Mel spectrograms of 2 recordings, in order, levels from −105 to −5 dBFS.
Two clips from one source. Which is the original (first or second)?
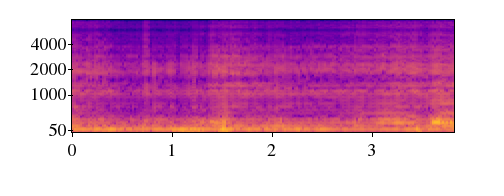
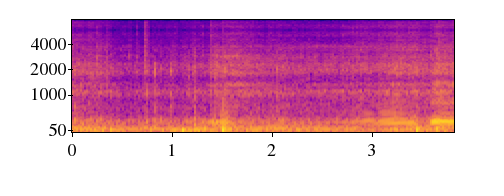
second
